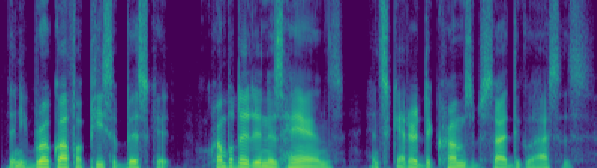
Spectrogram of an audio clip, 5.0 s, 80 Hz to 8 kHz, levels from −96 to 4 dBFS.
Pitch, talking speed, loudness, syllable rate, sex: 115 Hz, 240 wpm, -20 LUFS, 6.7 syllables/s, male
